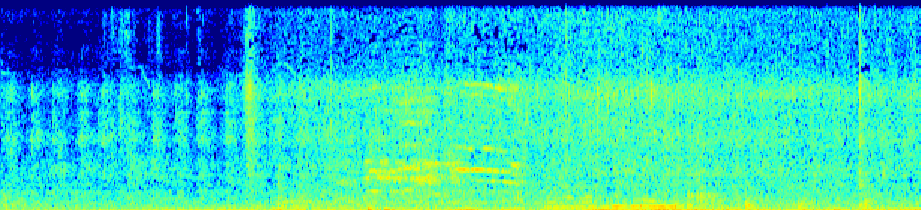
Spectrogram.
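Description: Chuda (flattened rice) frying in hot oil in a wire strainer in a steel kadai, under a steady low hum. About three seconds in, a chicken calls once.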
